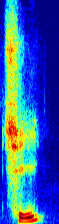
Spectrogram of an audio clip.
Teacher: my name is actually the second tone. So it goes up.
